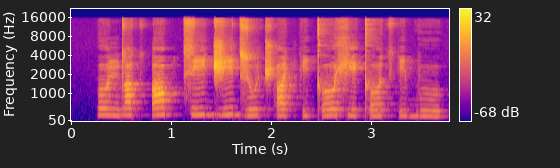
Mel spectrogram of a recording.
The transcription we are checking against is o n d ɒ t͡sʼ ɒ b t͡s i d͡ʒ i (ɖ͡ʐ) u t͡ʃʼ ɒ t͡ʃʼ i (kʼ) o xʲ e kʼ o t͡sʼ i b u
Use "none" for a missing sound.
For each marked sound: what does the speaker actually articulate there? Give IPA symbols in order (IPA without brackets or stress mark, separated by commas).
d͡z, kʼ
